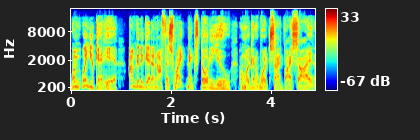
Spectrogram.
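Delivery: put-on deep voice. Retelling a first talk with Al Ruddy: deep voice imitating Al Ruddy. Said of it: "he's got this really deep voice".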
